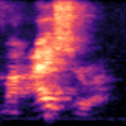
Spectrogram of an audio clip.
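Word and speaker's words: מעשר: It is pronounced ma'ashera.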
